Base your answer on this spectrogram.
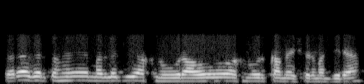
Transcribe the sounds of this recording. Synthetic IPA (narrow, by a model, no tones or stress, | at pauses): səɾəɡəɾt̪ʊɦẽmət̪ləb̚kiəkʰnuːɾaːoːəkʰnuːɾkəmeːʃəɾmə̃nd̪ɪɾɛː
